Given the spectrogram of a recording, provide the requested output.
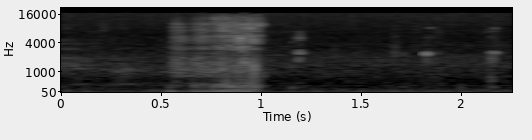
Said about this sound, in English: Matter of fact, let me take a sip of coffee and get my brain going here.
